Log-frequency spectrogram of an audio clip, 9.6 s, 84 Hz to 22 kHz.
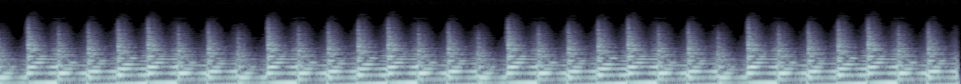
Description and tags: gl-electro-bass-loop-008
This loop is created using Image-Line Morphine synth plugin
